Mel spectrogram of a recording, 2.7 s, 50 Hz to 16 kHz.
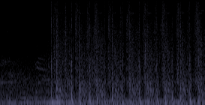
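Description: Automatic gunfire in Battlefield 1 multiplayer, a fast steady volley of shots rattling for a few seconds behind a low background hum.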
